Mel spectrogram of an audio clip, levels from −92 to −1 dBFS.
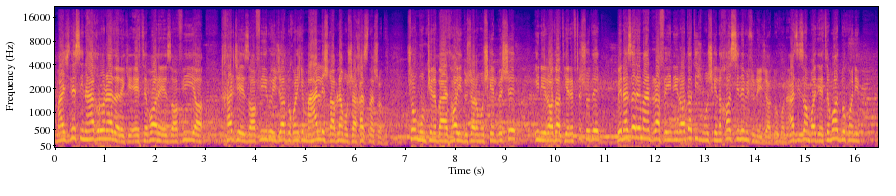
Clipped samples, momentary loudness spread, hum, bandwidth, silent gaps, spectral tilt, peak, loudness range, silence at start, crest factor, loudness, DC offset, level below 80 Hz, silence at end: under 0.1%; 6 LU; none; over 20 kHz; none; -3.5 dB/octave; -6 dBFS; 1 LU; 0 s; 8 dB; -14 LUFS; 0.5%; -44 dBFS; 0 s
